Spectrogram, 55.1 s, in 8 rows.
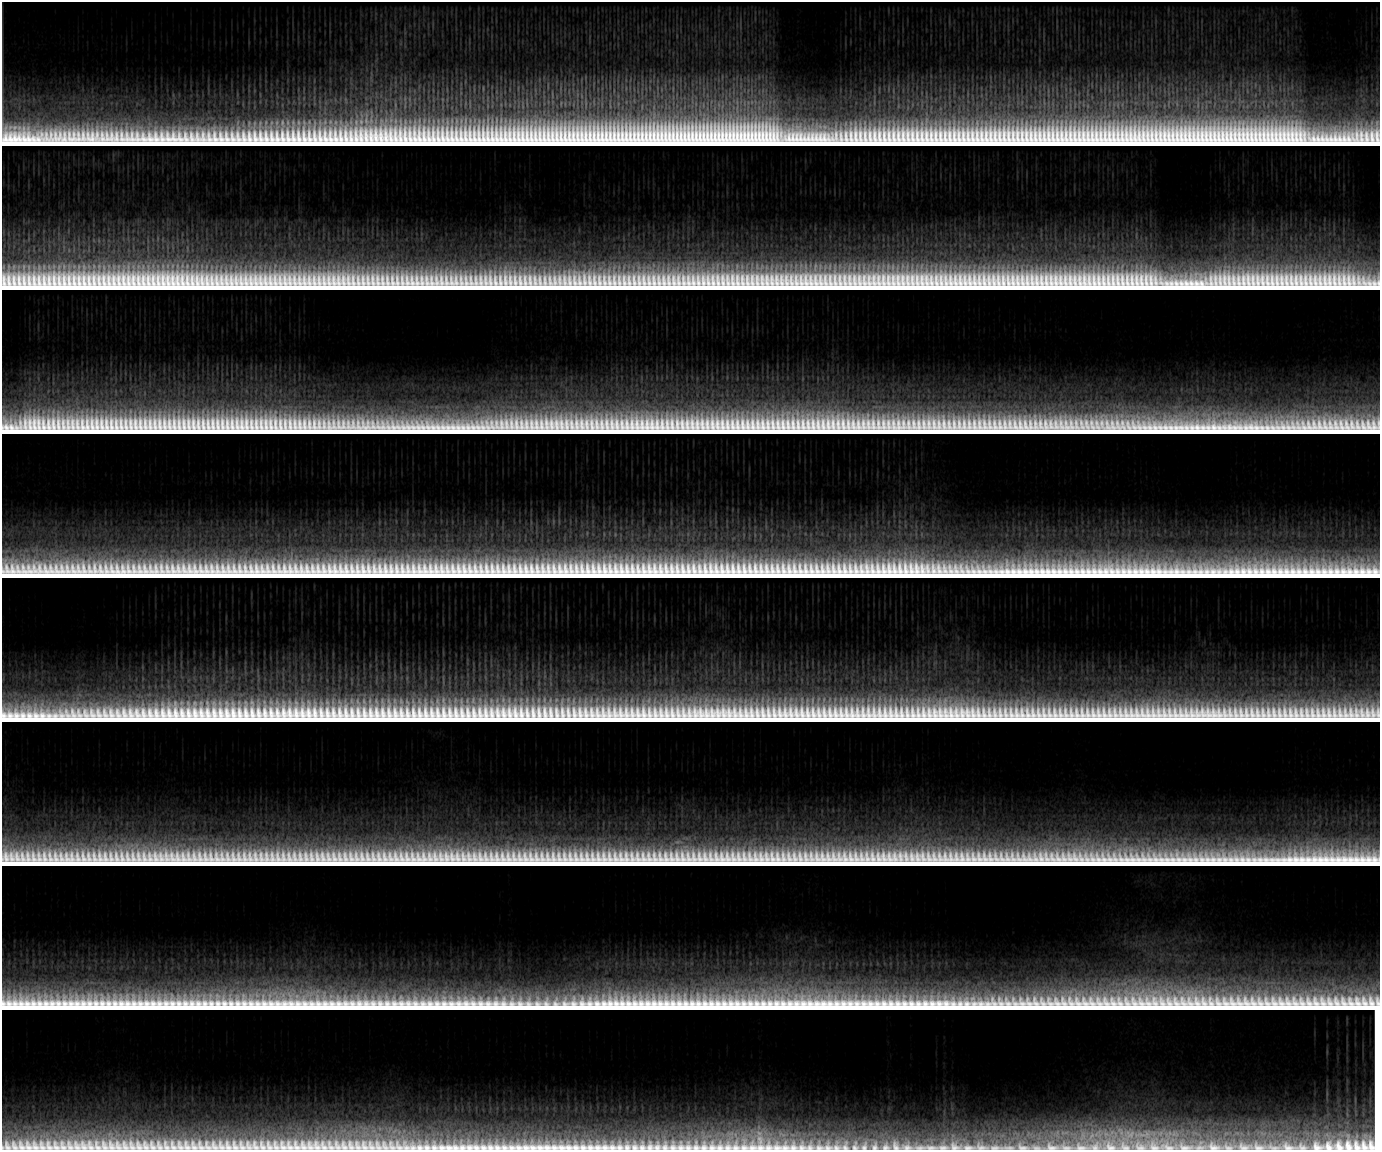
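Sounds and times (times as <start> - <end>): motorcycle engine revving: 27.8 - 40.2, 40.8 - 55.0.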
